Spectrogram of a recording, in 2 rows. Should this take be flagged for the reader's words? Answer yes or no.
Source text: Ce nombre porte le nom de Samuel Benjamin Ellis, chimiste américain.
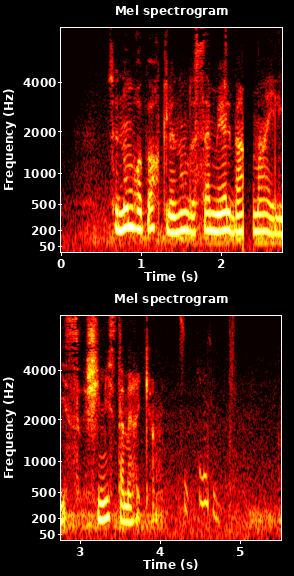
no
